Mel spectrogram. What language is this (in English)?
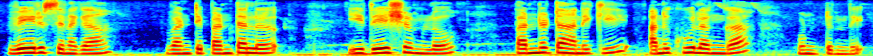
Telugu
